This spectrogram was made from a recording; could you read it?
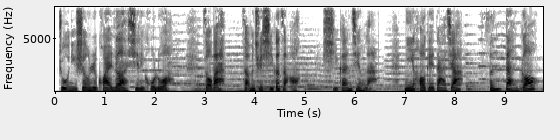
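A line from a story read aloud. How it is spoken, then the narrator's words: Father, laughing. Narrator (Chinese): 爸爸笑着对他说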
